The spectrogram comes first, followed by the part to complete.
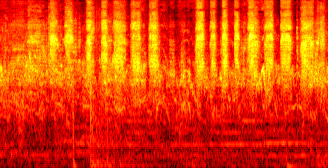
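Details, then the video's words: Loud, close chirping from an Australian budgie aviary colony: fast rhythmic bursts of harsh high notes, several per second, over continuous chatter. "Beautiful Australian Budgie birds Chirping Sounds"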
